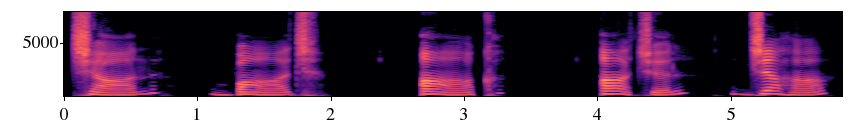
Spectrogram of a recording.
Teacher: अनुनासिक का उच्चारण नासिका तथा मुख दोनों से होता है यानी जब हम अनुनासिक का उच्चार करेंगे तो वायु नाक तथा मुंह दोनों से गुजरती है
